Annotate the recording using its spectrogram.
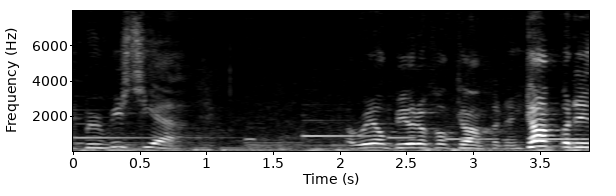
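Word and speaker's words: Burisma: with the burmese executives so this uh buremisia bermucia they say pronounce it borisia a real beautiful company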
